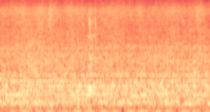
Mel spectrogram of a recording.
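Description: Steady low hum with an even background hiss: room noise from a running appliance or fan.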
